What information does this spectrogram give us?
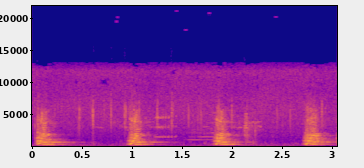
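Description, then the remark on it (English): A dog barks four times at a steady pace, each bark sharp and loud, with brief quiet gaps between them and no voices. “dog is barking.”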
